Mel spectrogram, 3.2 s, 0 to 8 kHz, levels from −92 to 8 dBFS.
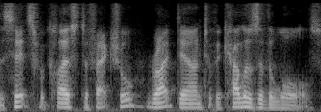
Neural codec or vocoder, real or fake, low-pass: codec, 16 kHz, 1.1 kbps, Voila-Tokenizer; fake; 7.2 kHz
